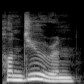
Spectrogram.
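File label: "honduran", British English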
